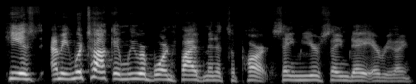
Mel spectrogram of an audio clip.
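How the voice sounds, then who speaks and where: A woman's voice: mid-range voice, fairly quick, a bit bright, dry recording. Laughing woman in her sixties. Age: 60s. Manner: candid, laughs often. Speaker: live stream panelist. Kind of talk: casual group video chat.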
